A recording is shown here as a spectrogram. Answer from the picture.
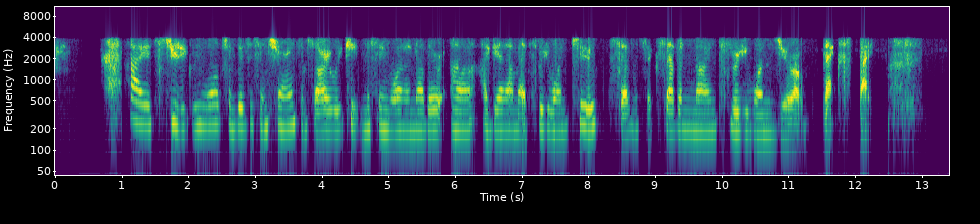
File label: Voice Message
